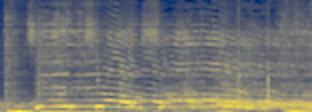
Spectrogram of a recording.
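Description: Dance-pop track whose kick-drum beat drops out for a moment, the gap filled with high, sliding shouts and cheers from several voices; the beat comes back right at the end.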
